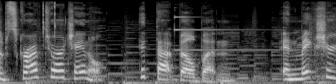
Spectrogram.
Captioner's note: bell ringing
